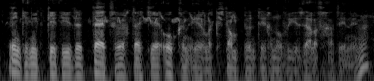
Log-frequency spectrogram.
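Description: An actor playing a frank, fatherly military adviser in a Dutch radio play, with a measured way of advising. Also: rumbling low, vocal fry, a little hiss or hum. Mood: frank, grave.

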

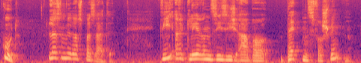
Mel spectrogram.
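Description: An actor playing a shrewd, self-assured foreign detective in a theatrical, didactic manner, in 1950s German radio drama style. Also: male voice, high-pitched, big pitch swings, moderate pace, breathy edge, heavily acted. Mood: confident, probing. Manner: theatrical, didactic, sprinkles in French exclamations.

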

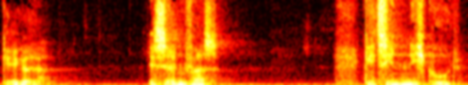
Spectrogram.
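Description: An actor playing an assured, gently teasing art curator in a conversational radio drama, speaking deliberately with pondering interjections. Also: male voice, fairly low pitch, very animated, gravelly, full character voice. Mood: urging, concerned.

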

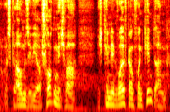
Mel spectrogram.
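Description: Husky, lively-pitched village farmhand. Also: male voice, a little fast. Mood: uneasy. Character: village cattle-barn worker, startled but helpful witness. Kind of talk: German radio crime drama acting.

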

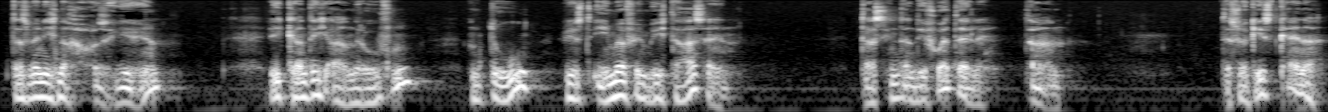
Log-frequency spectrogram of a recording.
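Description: Gravelly man telling his story. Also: on the low side, sing-song, takes it slowly, long pauses, darkish tone. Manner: colloquial, emphatic, seeks agreement with tag questions. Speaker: interviewee, career crook telling his life story. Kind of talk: casual personal storytelling.

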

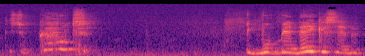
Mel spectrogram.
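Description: A woman's voice: sits high, sing-song, unhurried. An actress in a radio play, playing a frail, sick, submissive woman with a hesitant, childlike plaintive manner. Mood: feverish pleading. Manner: hesitant, plaintive, childlike third-person speech.

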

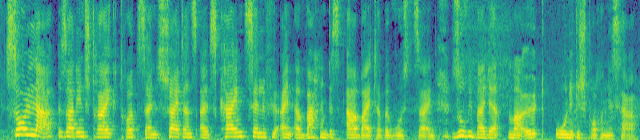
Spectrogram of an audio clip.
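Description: Exacting, ironic schoolteacher. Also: female voice, fairly low pitch. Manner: didactic, gently mocking. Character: exacting, ironic schoolteacher quizzing her literature class. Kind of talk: radio drama acting.

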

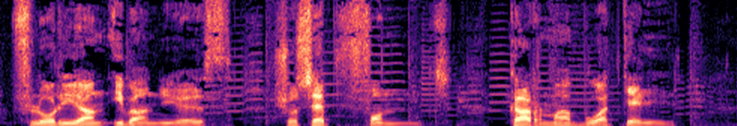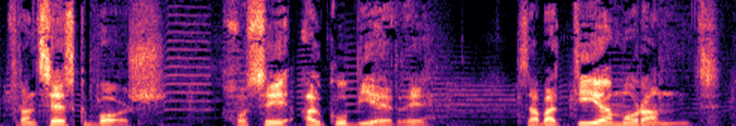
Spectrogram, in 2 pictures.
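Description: A man's voice: medium pitch, lively intonation, takes it slowly, darkish tone, soft background music. A man presenting a radio magazine, reading scripted news reports.

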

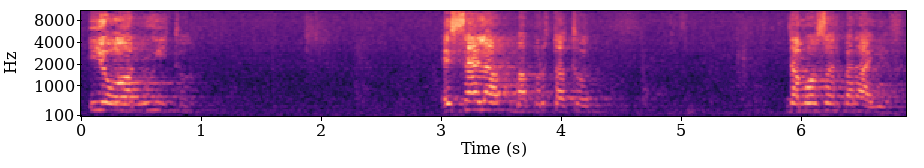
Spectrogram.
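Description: An actress playing a grieving young Chechen war widow in a stage monologue, speaking in stark, halting short phrases. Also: female voice, a little high, fairly even intonation, distant mic. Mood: numb grief. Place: theatre stage, distant microphone. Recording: echoey theatre hall from afar, noisy.

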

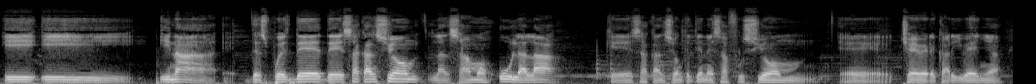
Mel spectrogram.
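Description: A man's voice: fairly low pitch, fairly even intonation, takes it slowly, soft background music. A man with a Colombian Pacific coast accent talking casually as an interview guest, often repeating words as he searches for the next one. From Timbiquí, Pacific coast of Colombia.

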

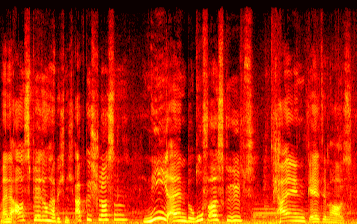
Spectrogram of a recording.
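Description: An actress playing a tipsy, frank, disillusioned widow who speaks haltingly in a German radio crime drama. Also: female voice, high-pitched, very animated, faint music behind, heavily acted. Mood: resigned, despondent. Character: tipsy, disillusioned new widow, mother of schoolchildren.

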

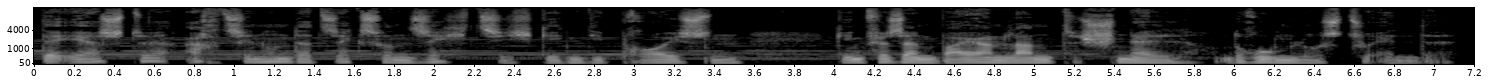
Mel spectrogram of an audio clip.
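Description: A man narrating a literary radio drama in a measured, solemn manner. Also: on the low side, soft background music, close to an everyday voice. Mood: grave, measured.

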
